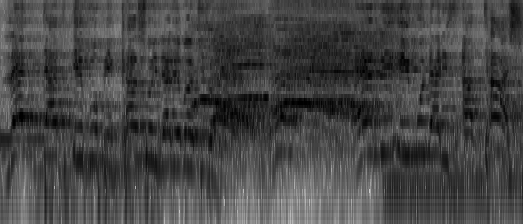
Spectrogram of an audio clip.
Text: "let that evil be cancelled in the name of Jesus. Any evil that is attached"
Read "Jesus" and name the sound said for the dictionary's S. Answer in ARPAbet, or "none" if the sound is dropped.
none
